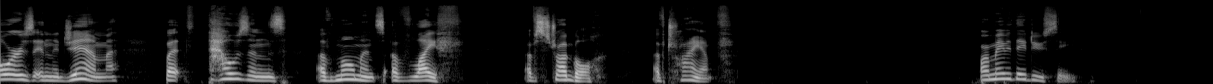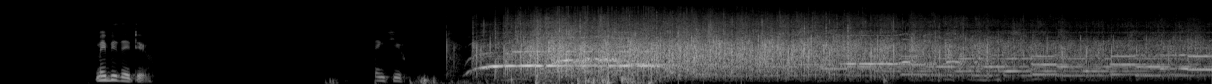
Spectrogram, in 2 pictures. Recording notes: told this story live on 20 February 2019 at Buntport Theater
